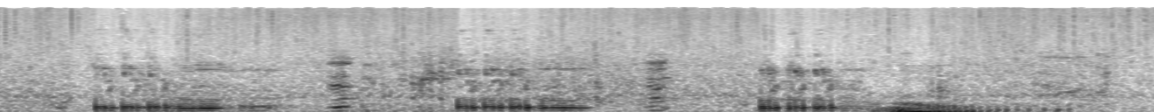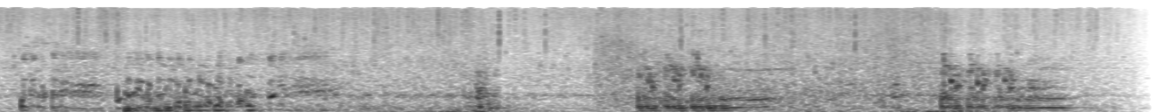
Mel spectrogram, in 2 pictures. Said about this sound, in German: Es ist aber auch so, dass es nicht nur etwas für das Auge ist, sondern auch etwas für das Ohr. Vielleicht können wir das da mal schnell einspielen, wenn ein Wal ein Zwergwal singt.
